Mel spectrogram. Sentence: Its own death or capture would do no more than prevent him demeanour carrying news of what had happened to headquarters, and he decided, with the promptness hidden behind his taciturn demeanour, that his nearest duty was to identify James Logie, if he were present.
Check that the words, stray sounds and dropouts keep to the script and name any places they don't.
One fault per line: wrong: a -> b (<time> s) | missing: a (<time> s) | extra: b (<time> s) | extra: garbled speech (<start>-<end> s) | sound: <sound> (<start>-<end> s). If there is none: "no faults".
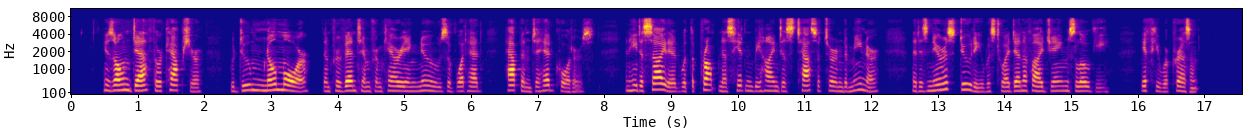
wrong: Its -> His (0.5 s)
wrong: demeanour -> from (4.5 s)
